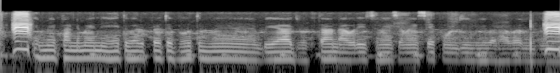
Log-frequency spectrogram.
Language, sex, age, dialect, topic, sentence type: Bhojpuri, male, 18-24, Northern, banking, statement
